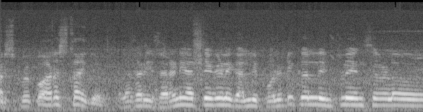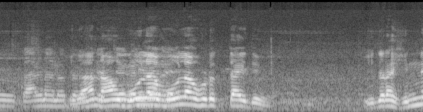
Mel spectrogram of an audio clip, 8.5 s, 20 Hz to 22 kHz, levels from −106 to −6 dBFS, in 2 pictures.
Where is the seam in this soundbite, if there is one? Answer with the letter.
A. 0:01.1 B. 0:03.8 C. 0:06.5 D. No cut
D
